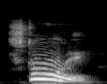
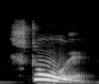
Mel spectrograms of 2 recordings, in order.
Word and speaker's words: Stuhl: Kemudian ada H. Biasanya juga H ini tidak dibaca, ya. Hanya untuk memanjangkan vokal yang ada di depannya, ya. H, ya. H. Seperti ini. Stuhl. Jadi U-nya panjang. Stuhl.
